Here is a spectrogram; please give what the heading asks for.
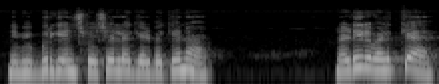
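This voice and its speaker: In a village family web drama, an actor plays a domineering, insulting rural man who scornfully barks at his relatives to get out. His voice is very high and mellow, with a level tone, and he races through his lines.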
